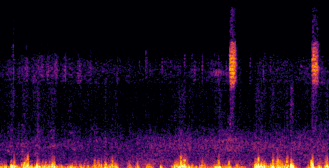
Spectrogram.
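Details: Gusty wind buffeting the microphone, with a low rumble and no animal calls. Only rough low-pitched noise comes through, with faint rustling.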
